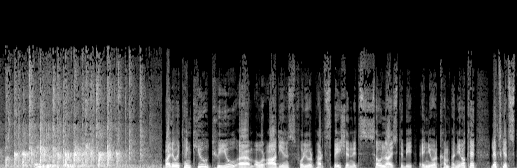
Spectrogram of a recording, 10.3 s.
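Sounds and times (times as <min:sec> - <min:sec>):
audience applause: 0:00.0 - 0:03.0
speech: 0:03.3 - 0:10.3.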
